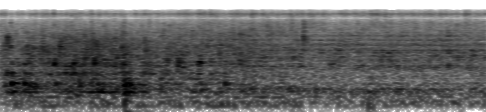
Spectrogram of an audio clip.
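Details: Toilet that had been backing up the shower drain, after drain cleaning and flushing with warm water: strong steady rush of water draining freely without gurgling or backing up; flushes and drains normally.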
